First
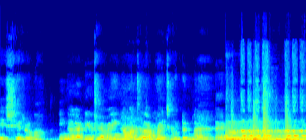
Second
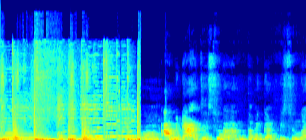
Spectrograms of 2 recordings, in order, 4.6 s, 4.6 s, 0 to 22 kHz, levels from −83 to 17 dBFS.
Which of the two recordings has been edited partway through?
second; 1 cut; at 2.1 s

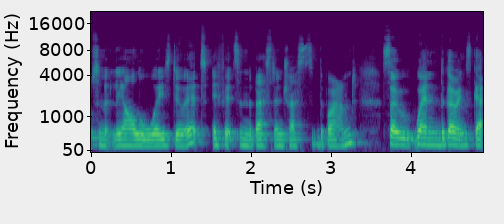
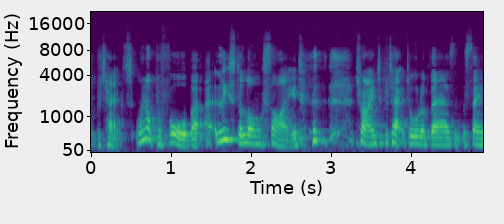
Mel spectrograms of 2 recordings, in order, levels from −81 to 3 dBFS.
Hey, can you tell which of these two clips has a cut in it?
first; 1 cut; at 3.5 s

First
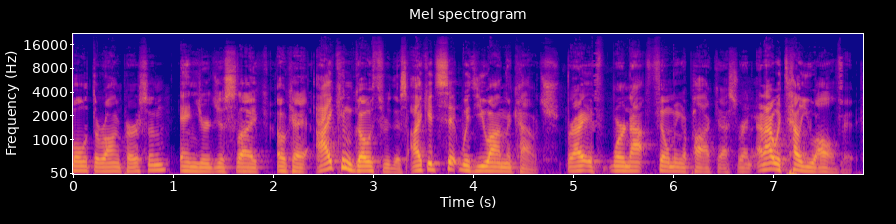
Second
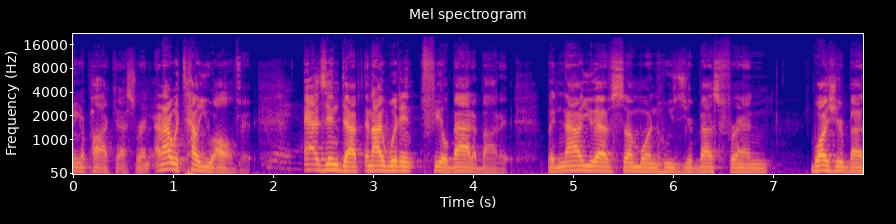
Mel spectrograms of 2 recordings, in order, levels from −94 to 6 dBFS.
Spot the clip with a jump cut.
first; 1 cut; at 1.0 s

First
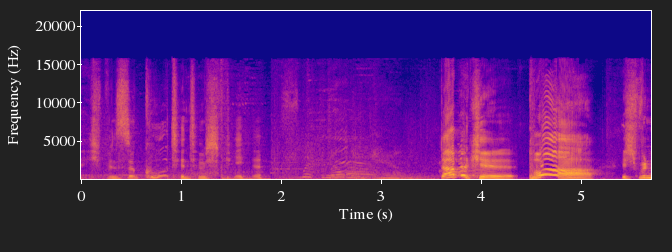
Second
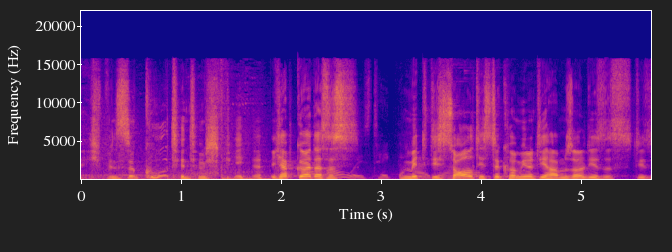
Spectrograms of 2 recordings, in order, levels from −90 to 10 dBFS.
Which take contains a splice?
first; 2 cuts; at 1.9 s, 3.5 s

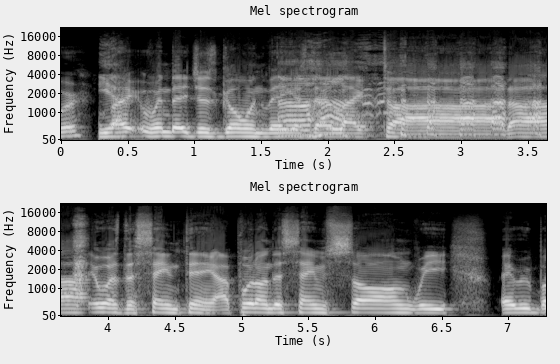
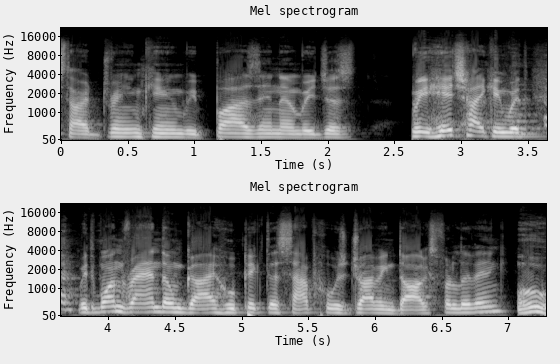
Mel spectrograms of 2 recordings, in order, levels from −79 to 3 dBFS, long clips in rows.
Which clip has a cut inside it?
first; 1 cut; at 3.8 s

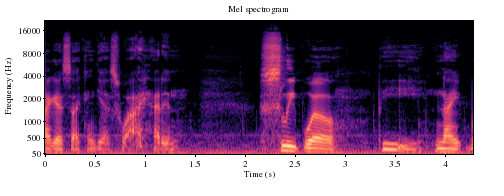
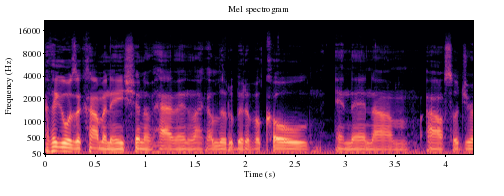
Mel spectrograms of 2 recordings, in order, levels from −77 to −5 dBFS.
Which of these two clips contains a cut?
first; 1 cut; at 1.4 s

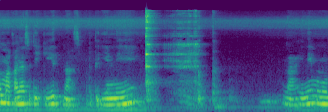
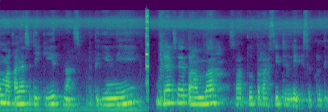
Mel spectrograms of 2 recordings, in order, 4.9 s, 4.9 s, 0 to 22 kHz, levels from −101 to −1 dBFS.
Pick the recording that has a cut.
second; 1 cut; at 2.3 s

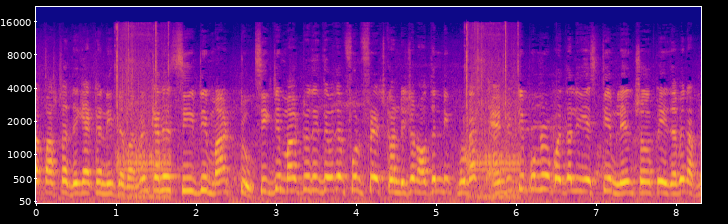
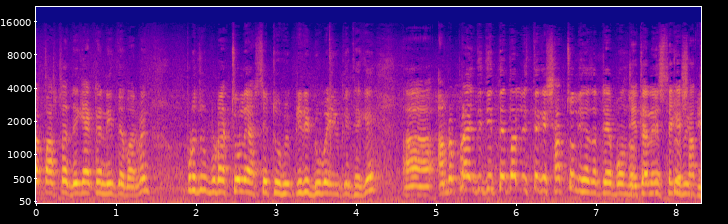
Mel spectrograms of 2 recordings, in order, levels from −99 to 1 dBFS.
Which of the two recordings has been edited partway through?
first; 3 cuts; at 1.4 s, 2.8 s, 5.7 s

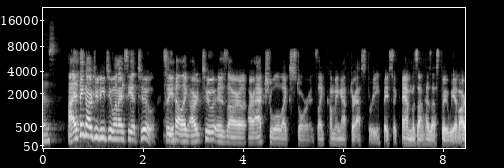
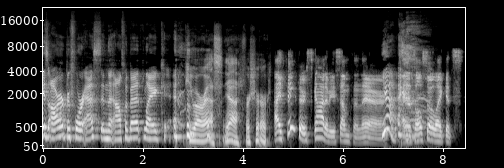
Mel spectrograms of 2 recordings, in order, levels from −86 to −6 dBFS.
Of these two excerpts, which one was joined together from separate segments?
first; 3 cuts; at 4.1 s, 5.4 s, 7.0 s

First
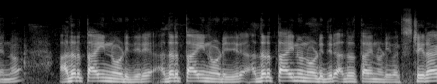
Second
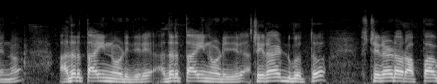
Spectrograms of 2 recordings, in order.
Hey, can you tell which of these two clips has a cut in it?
second; 1 cut; at 2.5 s

